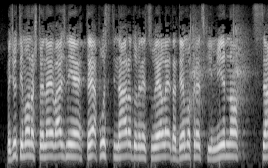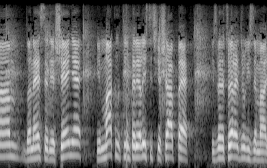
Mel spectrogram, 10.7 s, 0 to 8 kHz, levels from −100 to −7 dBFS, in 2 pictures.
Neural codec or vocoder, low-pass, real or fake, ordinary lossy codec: none; 7.2 kHz; real; none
